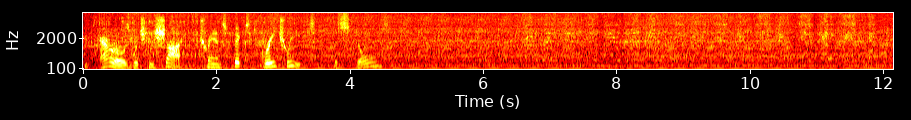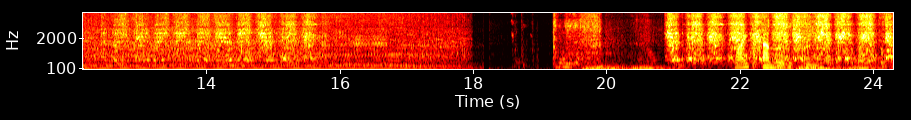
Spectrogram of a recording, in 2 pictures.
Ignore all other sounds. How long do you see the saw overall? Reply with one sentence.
The saw can be heard for 13 seconds in total.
